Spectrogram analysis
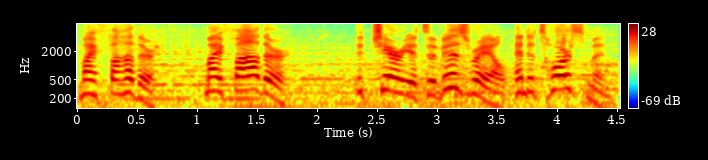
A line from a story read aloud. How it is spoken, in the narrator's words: he cried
